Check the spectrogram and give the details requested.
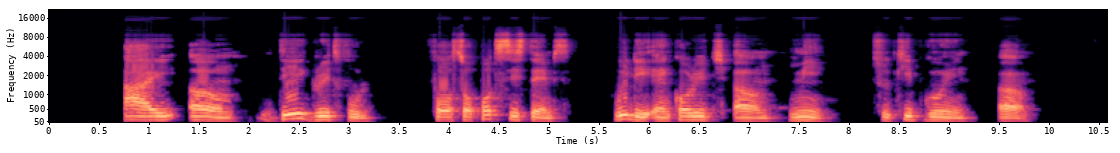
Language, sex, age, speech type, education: Nigerian Pidgin, male, 15-29, spontaneous, tertiary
